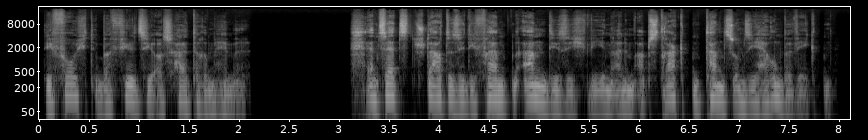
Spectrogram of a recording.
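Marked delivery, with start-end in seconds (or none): none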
